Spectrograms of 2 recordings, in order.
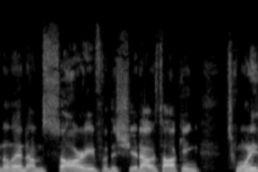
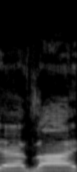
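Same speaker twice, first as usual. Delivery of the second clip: put-on Australian accent, higher pitch; 5 semitones higher than usual. Retelling a voiceover on a clip: fake Aussie accent. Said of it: "a fake Aussie accent".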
